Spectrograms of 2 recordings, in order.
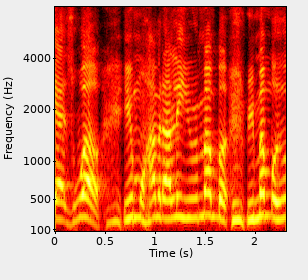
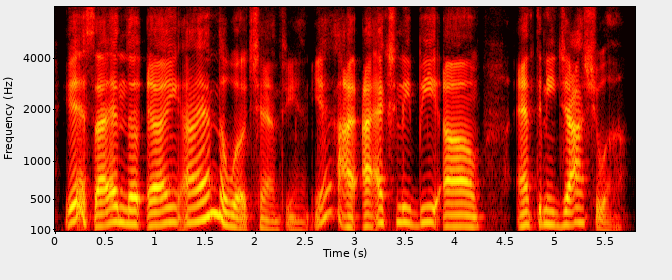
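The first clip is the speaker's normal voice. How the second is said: hushed, very soft, quiet, soft-spoken voice; 6 semitones lower, 10 dB quieter than usual. Imitating a boxer claiming to be world champion: soft voice imitating Andy Ruiz. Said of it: "I got the soft voice and be like".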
